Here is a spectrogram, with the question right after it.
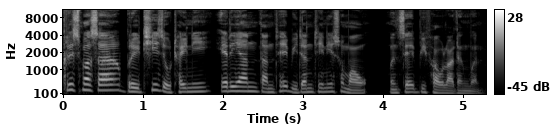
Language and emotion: Bodo, neutral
